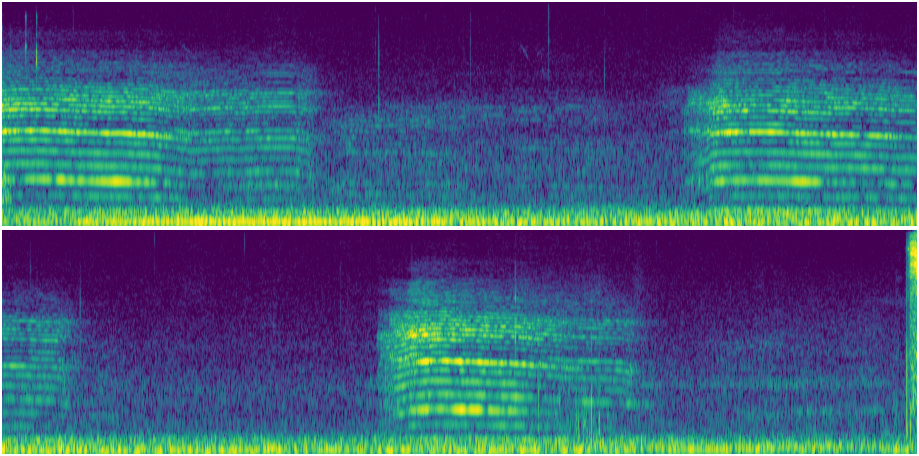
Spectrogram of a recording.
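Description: Two sheep that had fallen behind bleat three times, each a loud, quavering cry lasting a second or two, spaced several seconds apart over a steady low background rumble, with no one talking.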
